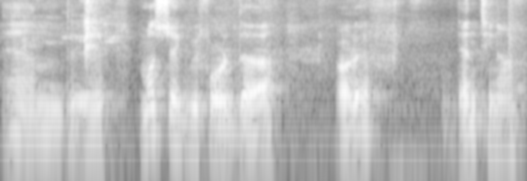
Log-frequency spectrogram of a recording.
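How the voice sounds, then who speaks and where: A man giving a hands-on repair demonstration in halting, non-native English, step by step. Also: lowish voice, creaky, reverberant, background noise. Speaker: repair technician giving a tutorial.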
